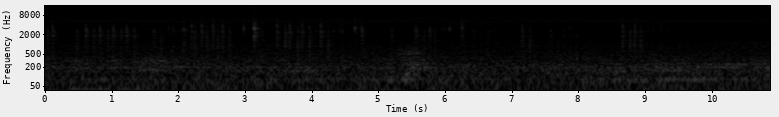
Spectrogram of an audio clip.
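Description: Very faint clicks of a Fire TV Stick remote's buttons, pressed in quick runs to move across and pick letters on an on-screen keyboard, with one sharper click about three seconds in.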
